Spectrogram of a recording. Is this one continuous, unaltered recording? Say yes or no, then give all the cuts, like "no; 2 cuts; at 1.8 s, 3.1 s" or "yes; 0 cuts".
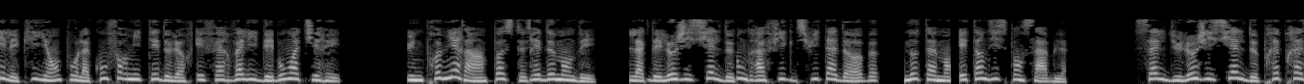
no; 8 cuts; at 1.9 s, 2.7 s, 4.6 s, 5.3 s, 6.5 s, 7.4 s, 8.0 s, 9.5 s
